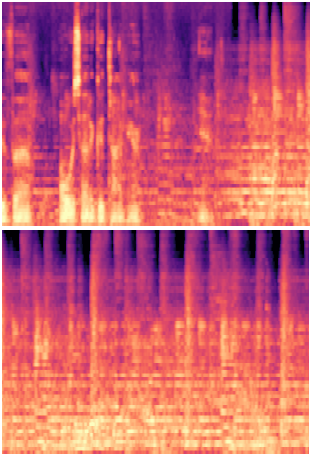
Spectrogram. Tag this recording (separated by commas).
Blues, Speech, Music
